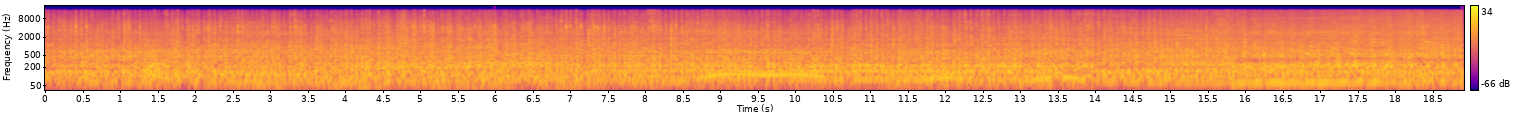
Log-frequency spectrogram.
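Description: Engines of big-rim Chevrolet 'donk' drag cars idling at the starting line, a steady low rumble that rises a little now and then, with crowd noise behind.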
